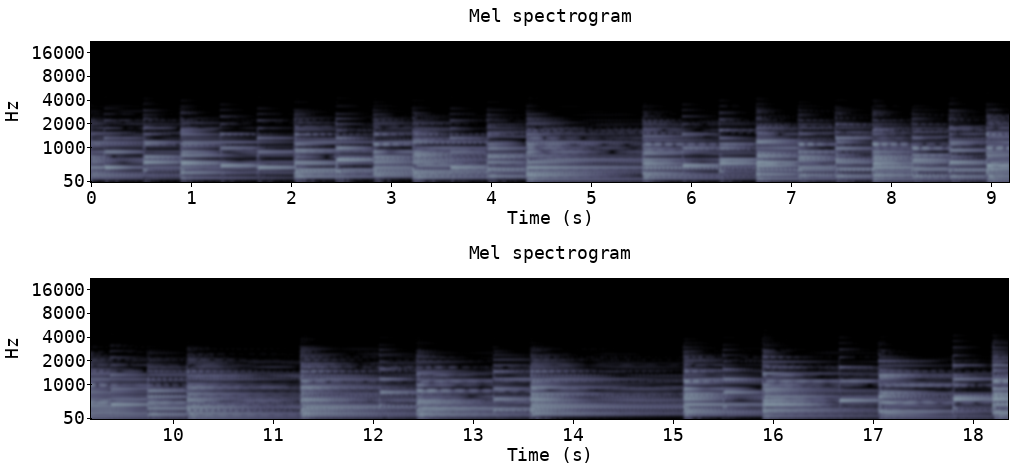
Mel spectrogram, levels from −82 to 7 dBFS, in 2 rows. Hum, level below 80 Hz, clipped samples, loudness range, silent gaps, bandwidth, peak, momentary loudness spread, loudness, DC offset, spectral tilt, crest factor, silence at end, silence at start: none; -68 dBFS; under 0.1%; 2 LU; none; 5 kHz; -16 dBFS; 7 LU; -34 LUFS; under 0.1%; -7 dB/octave; 16 dB; 0 s; 0 s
